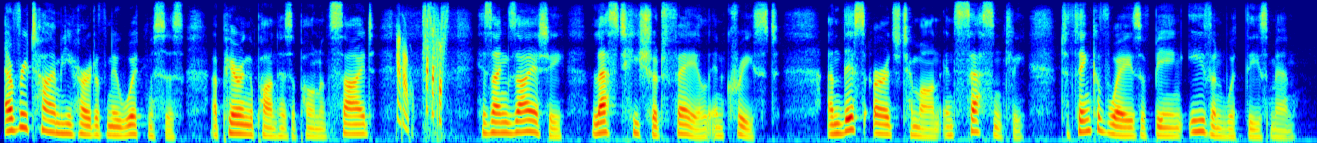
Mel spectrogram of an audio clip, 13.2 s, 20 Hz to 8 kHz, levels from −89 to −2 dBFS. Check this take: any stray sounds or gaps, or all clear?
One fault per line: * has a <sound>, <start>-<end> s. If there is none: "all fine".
* has a chirp, 4.0-4.5 s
